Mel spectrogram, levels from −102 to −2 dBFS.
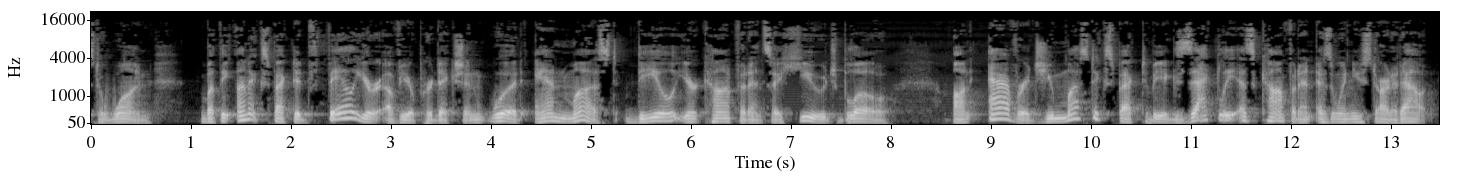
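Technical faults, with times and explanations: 6.52–9.53 s, DECT cordless phone buzz: after "and must deal your", a thin 100 Hz buzz, well below the speech, where nearby DECT bursts every 10 ms were rectified.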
